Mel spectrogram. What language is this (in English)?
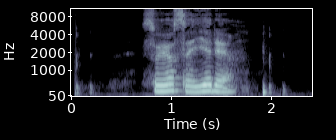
Swedish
